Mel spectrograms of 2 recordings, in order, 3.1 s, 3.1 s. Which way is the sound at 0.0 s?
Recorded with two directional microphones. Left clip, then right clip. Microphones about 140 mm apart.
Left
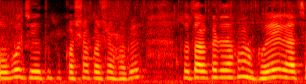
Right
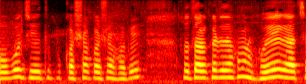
35° right (ahead or behind).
